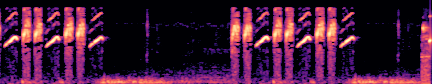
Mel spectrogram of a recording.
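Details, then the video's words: Wild Cinereous tit calling rivals: a quick series of sharp, high, rising chirps, a pause of about two seconds, then another similar rapid run of bright notes. "Suara burung gelatik batu pemanggil lawan di alam liar"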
